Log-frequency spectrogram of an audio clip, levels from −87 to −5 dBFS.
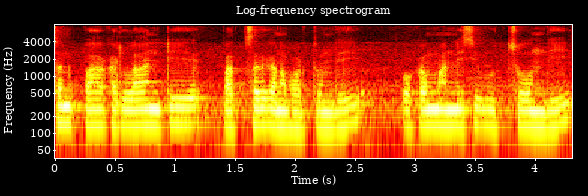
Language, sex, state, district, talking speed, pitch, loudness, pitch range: Telugu, male, Andhra Pradesh, Visakhapatnam, 85 wpm, 130 Hz, -16 LUFS, 125-135 Hz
